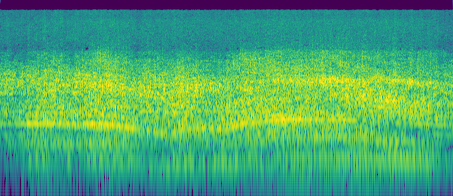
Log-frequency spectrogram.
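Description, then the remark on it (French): A whole flock of pterodactyls, birds with the wingspan of a four-engine plane, passing through the black sky and sounding like airplanes: a loud, steady propeller drone, low humming engine tones that waver and dip slightly in pitch, continuous throughout with no voices. “Toute une compagnie de ces oiseaux passe d'ailleurs dans le ciel noir actuellement. Et vous pouvez les entendre.”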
